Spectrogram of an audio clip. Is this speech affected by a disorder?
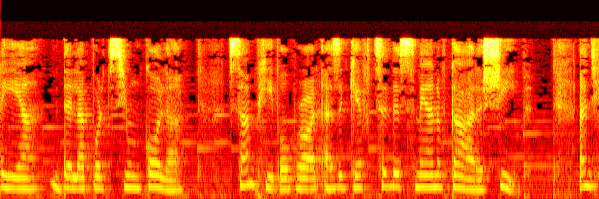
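No.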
